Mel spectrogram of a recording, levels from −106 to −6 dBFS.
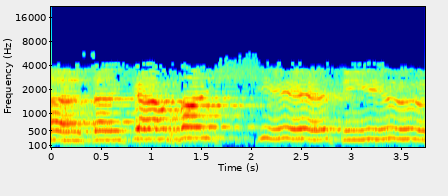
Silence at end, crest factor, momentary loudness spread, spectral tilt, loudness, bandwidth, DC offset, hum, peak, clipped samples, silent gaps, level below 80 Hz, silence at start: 0 s; 18 dB; 12 LU; 0 dB/octave; -24 LUFS; 5.6 kHz; under 0.1%; none; -8 dBFS; under 0.1%; none; -78 dBFS; 0 s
